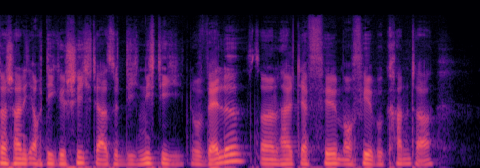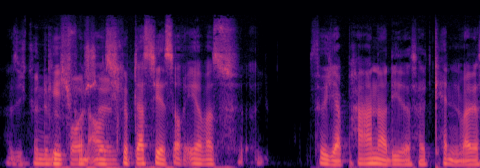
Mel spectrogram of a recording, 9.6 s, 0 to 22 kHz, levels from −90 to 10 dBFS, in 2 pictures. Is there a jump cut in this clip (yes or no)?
no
